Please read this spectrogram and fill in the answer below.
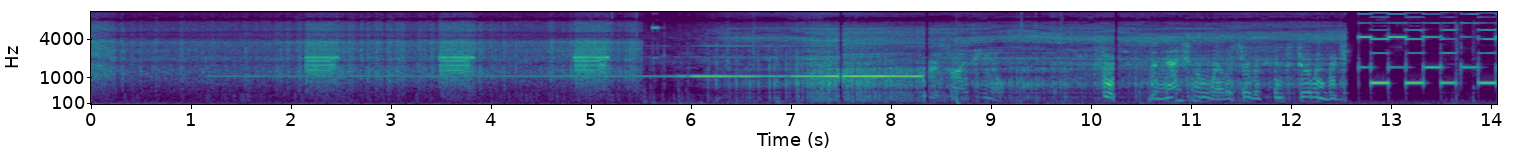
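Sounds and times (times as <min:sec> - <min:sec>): steady warning alarm tone: 0:01.0 - 0:04.0, 0:04.8 - 0:14.0
screeching two-tone data bursts: 0:04.8 - 0:12.5.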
